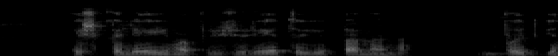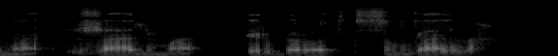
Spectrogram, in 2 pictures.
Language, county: Lithuanian, Kaunas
